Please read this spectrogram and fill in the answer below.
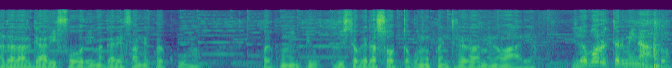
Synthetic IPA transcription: ad̪alːarɡaːɾeifɔːɾimaɡaːɾiafːarnekwalkʰuːno | kwalkuːnoimpjuvist̪oked̪asot̪ːokomuŋkweːnt̪ɾeɾameːnoaːɾja | ilːavoːɾoɛt̪ːerminaːt̪o

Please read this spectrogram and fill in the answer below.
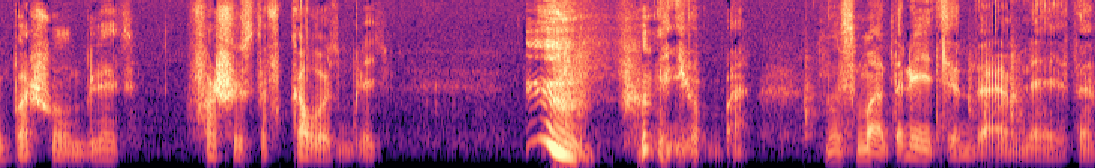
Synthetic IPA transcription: pɐʂolˠblʲætʲ | fɐʂɨst̪əfkɐlˠo̰t̪ʲblʲæ̰tʲ | joba̰nusmɐt̪ɾʲitʲɪd̪a̰mnʲḛɛt̪ə̰

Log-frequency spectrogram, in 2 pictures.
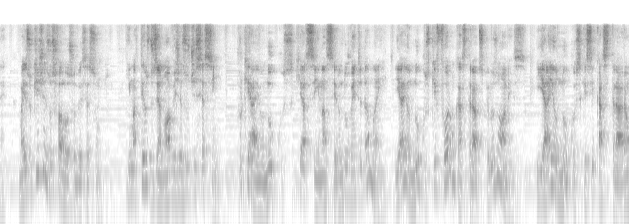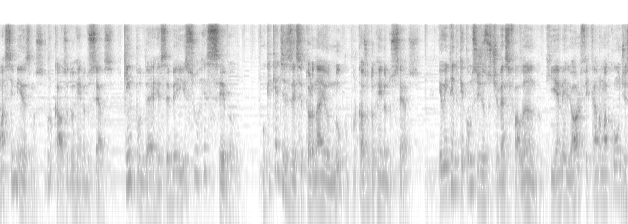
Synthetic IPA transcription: ɛmɐzʊkɪʒezusfalowsobɾɪesɪasṵ̃nt̪ʊ̥ | ẽmat̪ewzd͡ʒɪzenɔvɪʒezuzd͡ʒisɪasḭ̃ | poɾkʰeaonukʊskʰɪasĩnaseɾɐ̃w̃d̪ʊvẽnt̪ɾɪd̪amɐ̰̃j̃ | ɪaonukʊskɪfoɾɐ̃w̃kast̪ɾad̪ʊspelʊzõmḛ̃j̃s | ɪaonukʊskɪsɪkast̪ɾaɾɐ̃w̃asĩmezmʊspoɾka̰wzɐd̪ʊɦej̃nʊd̪ʊsɛ̰ws | kẽj̃pud̪ɛɾɦesebeɾisʊhesebɐ̰̃ʊ | ʊkɪkɛɾd͡ʒizeɾsɪt̪oɾnaɾewnukʊpoɾkawzɐd̪ʊɦejnʊd̪ʊsɛ̰ws | ewẽñt̪ẽnd̪ʊkɪkõmʊsɪʒezuzt͡ʃivɛsɪ̥fa̰lɐ̃nd̪ʊkʰɪɛmeʎɔɾfikaɾnũmɐkõd͡ʒi

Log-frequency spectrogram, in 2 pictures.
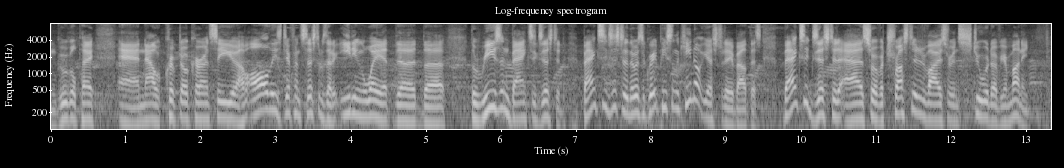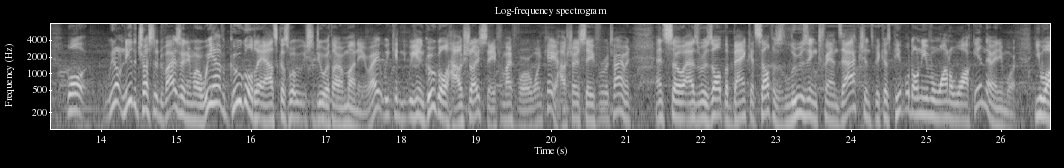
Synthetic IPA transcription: nɡuɡl̩ˠpʰeɪ | ɨ̃nːaʊkʰɹ̥ɪp̚toʊkʰɜ˞ɨ̃nsijɨəvɔlˠðizdɪfɹɨ̃ntsɪstm̩zðɨɾə˞ʔiɾɪ̃ŋəweɪɨt̪̚ðɨðə | ðəɹizɨ̃nbæ̃ŋksɨɡzɪstɨd̚ | b̥æ̃ŋksɨɡzɪstɨdɨ̃nðə˞wʌzɨɡɹeɪt̚pʰisn̩ðɨkʰinoʊʔ̚jɛstə˞eɪɨbaʊt̪̚ðɪs | b̥æ̃ŋksɨɡzɪstɨɾɨz̥sɔɹɾʌvɨtʰɹ̥ʌstɨɾɨdvaɪzə˞ɨ̃nstʉə˞ɾʌvjə˞mʌñi | wɛlˠ | wiɾõʊ̃nːid̪̚ðɨtʰɹ̥ʌstɨɾɨdvaɪzə˞ɛnimɔɹwiəvɡuɡl̩ˠtɨæskʌswʌt̚wiʃɨdɨwɨðaʊə˞mʌnḭɹaɪt̚wikɨ̃nwikɨ̃nɡuɡl̩ˠha̰ʊʃɨɾaɪseɪfə˞maɪfɔɹəwʌ̃nkʰeɪha̰ʊʃɨɾaɪseɪfə˞ɹɨtʰaɪə˞mɨ̃nt | ɨ̃nsoʊɨzəɹɨzʌlˠt̪̚ðəbæ̃ŋkɨtsɛlˠfəzlʉzɪ̃ŋtʰɹ̥æ̃nzækʃɨ̃nzbɨkʰʌz̥pipl̩ˠdõʊ̃ntivə̃nwɑ̃ntəwɔkɪ̃nðə˞ɛñimɔ̰ɹ | jɨwɔ

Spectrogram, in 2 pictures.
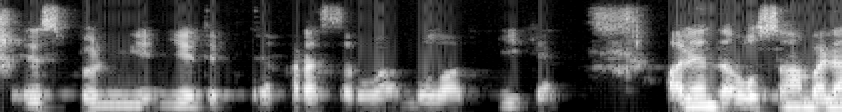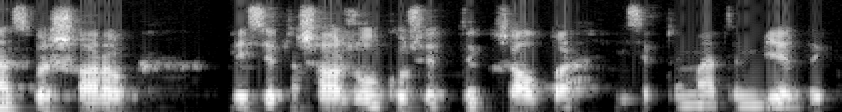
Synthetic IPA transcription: ɪsbɵlɪŋɡʲe̞njed̪ept̪ːe̞qʰɑɾɑst̪əɾuʁɑbo̞lˠɑd̪əje̞kʲe̞nɑ̰lˠe̞nd̪ɪwo̞səʁɑnbɑjlˠɑnəsbɪɾʃəʁɑɾu | e̞se̞p̚t̪ɪŋʃəʁɑɾuʒolˠəŋkʲʰɵɾse̞t̪ːɪkʒ̥ɑlˠpəje̞se̞p̚t̪ɪŋmæt̪ɪnbe̞ɾd̪ɪk̚

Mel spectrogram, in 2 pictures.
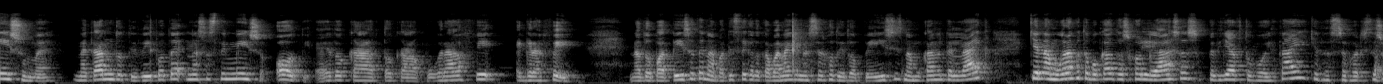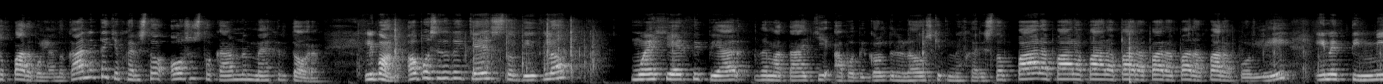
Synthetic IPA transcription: isume̞ | nɐkɐnunt̪eo̞t̪iðipo̞t̪e̞nɐsɐsθimiso̞o̞t̪iʔe̞ðo̞kɐt̪o̞kɐpuɣɾɐfie̞ŋɡɾɐfi | nɐt̪opɐt̪ise̞t̪e̞nɐpɐt̪iset̪ecet̪okɐbɐnɐcinɐsɐse̞ɾxod̪eiðo̞piːsiznɐmukɐne̞t̪e̞lɐjk | ce̞nɐmuɣɾɐfet̪eɐpo̞kɐt̪ot̪ɐsxo̞liɐsɐspe̞ðʝɐːfot̪ovo̞iθɐice̞θɐsɐ̥se̞fxɐɾist̪iso̞pɐɾɐpo̞liɐnt̪o̞kɐne̞t̪e̞ce̞ːfxɐɾist̪o̞ʔosost̪o̞kɐnune̞me̞xɾit̪o̞ɾɐ | lipo̞no̞po̞siðɐt̪e̞ce̞st̪od̪it̪lo̞ | mue̞çie̞ɾθipiɐɾðe̞mɐt̪ɐciʔɐpo̞t̪iŋɡo̞ld̪enɾosce̞t̪ine̞fxɐɾist̪o̞pɐɾɐpɐɾɐpɐɾɐpɐɾɐpɐɾɐpɐɾɐpɐɾɐpo̞liine̞t̪im

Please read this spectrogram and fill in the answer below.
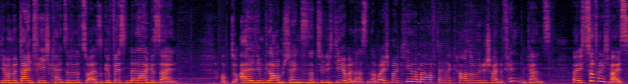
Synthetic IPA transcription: deːmanmɪdaɪnənfɛːɪçkʰaɪtn̩zɔɐdədat͡suːʔalzoɡəvɪsɪndeːɐlaːɡəzaɪn | ʔɔp̚d̥uːʔaldeːmɡlaʊbm̩ʃɛŋkstɪstnatʰyːɐlɪçd̥iːɐyːbɐlasn̩ʔaːbɐɪçmaɐkʰiːʁ̞əmaːlaʊfd̥aɪnɐkʰaːtəviːduːʃaɪnəfɪndn̩kʰanst | vaɪlɪçt͡suːfɛlɪçv̥aɪs

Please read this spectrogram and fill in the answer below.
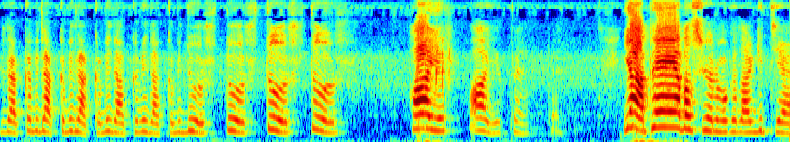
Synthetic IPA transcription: bid̪akːabid̪akːabid̪akːabid̪akːabid̪akʰːabid̪uɾd̪̥uɾd̪̥uɾd̪̥uɾ̥ | haːjiɾ̥haːjɯɾbʰɛbʰɛ | jaːpʰɛjɛbasɯjo̞ɾumo̞kʰad̪aɾɟit̪ʰja

